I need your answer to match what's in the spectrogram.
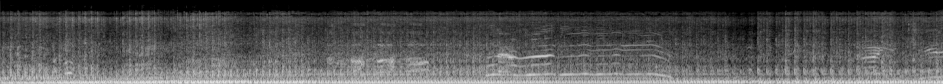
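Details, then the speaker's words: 1969 Chevrolet Caprice 427 V8, 4-speed, first start after sitting since 1988, fed from a gas can: deep burble with uneven, lumpy pulses and wavering speed; runs rough, owners suspect a stuck lifter. "whoa doesn't run very well but it runs"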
